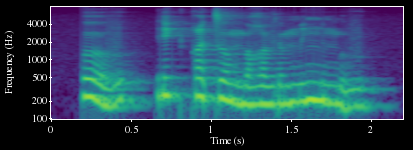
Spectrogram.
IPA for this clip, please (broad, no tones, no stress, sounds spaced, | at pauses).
o v | ɾ i k q i t o m o ʁ ɵ v ɾ ɵ m i ŋ i m u v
